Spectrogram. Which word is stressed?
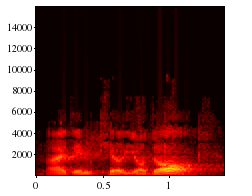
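dog. The word 'dog' carries the emphasis.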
